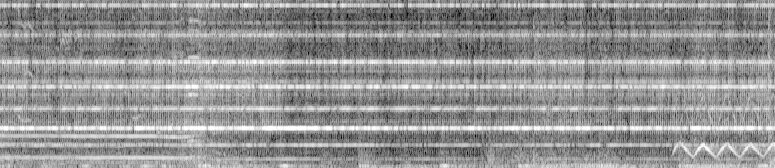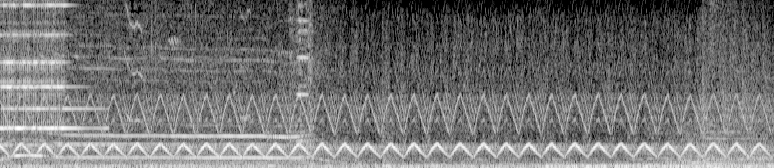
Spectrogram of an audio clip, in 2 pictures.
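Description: Steady electronic fire-station alarm tone, then a fast warbling emergency siren, about four swings a second, that comes in about seven seconds in. The alarm tone stops soon after, and the siren keeps going.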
